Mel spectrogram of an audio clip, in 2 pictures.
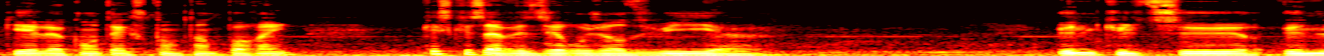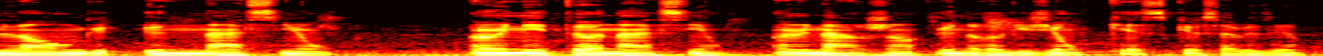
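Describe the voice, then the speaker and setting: A man from Quebec with a Quebec French accent, musing aloud in a casual vlog, halting and full of fillers, outdoors in a city alley. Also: deep voice, level tone, darkish tone, slight background noise. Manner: thoughtful, halting, with many fillers and restarts. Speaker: vlogger. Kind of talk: casual reflective monologue.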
